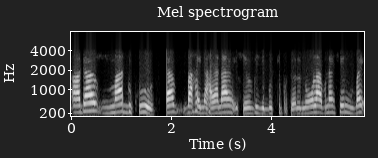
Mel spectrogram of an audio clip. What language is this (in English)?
Bodo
